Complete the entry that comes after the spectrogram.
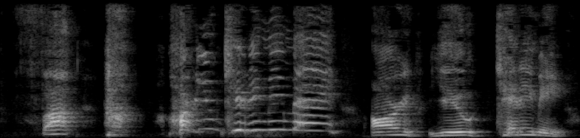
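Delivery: gasp, then a very high, loud "kidding me"; shocked outburst. Real, not acted. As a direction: explode in disbelief. Outraged reaction to viewer comment.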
